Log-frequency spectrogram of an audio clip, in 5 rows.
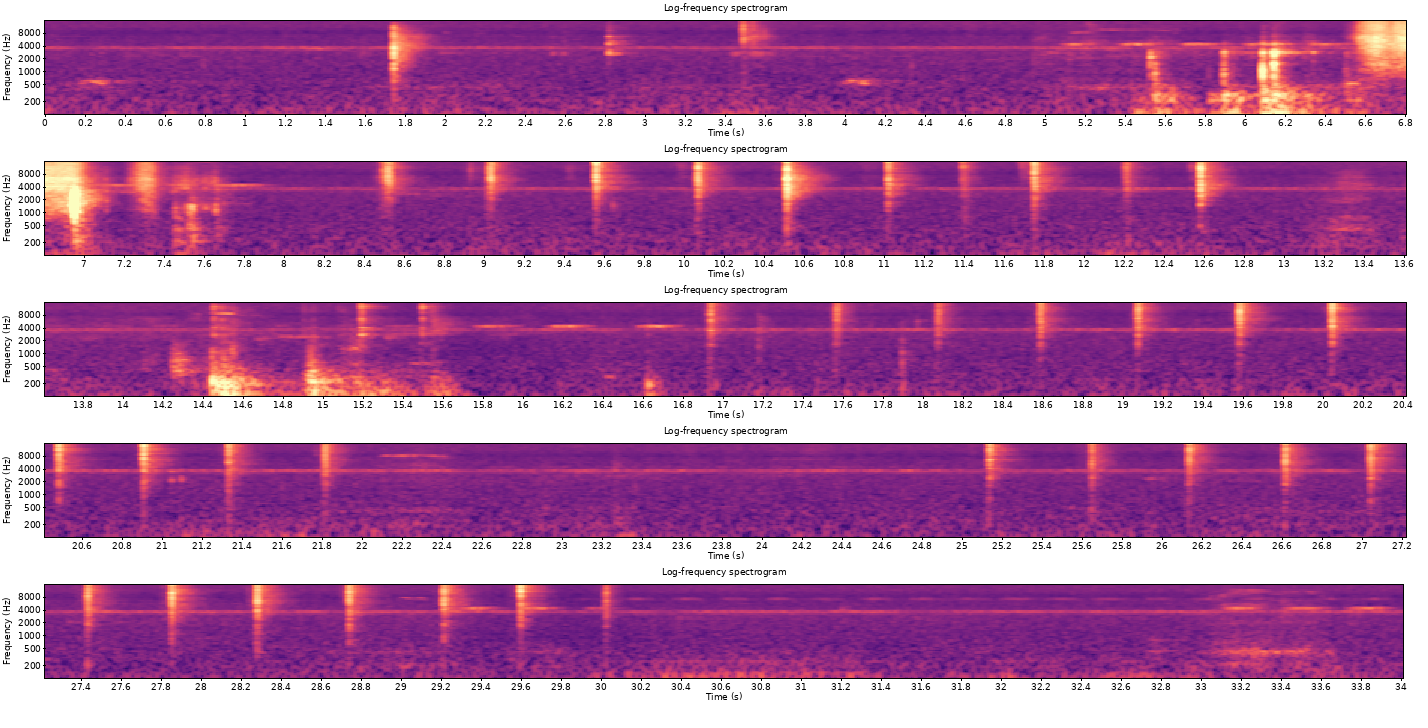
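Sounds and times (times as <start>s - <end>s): small sharp clicks: 1.7s - 2.0s, 2.7s - 3.7s, 8.4s - 12.8s, 16.6s - 22.3s, 25.0s - 30.4s
short rustle: 6.5s - 7.7s.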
